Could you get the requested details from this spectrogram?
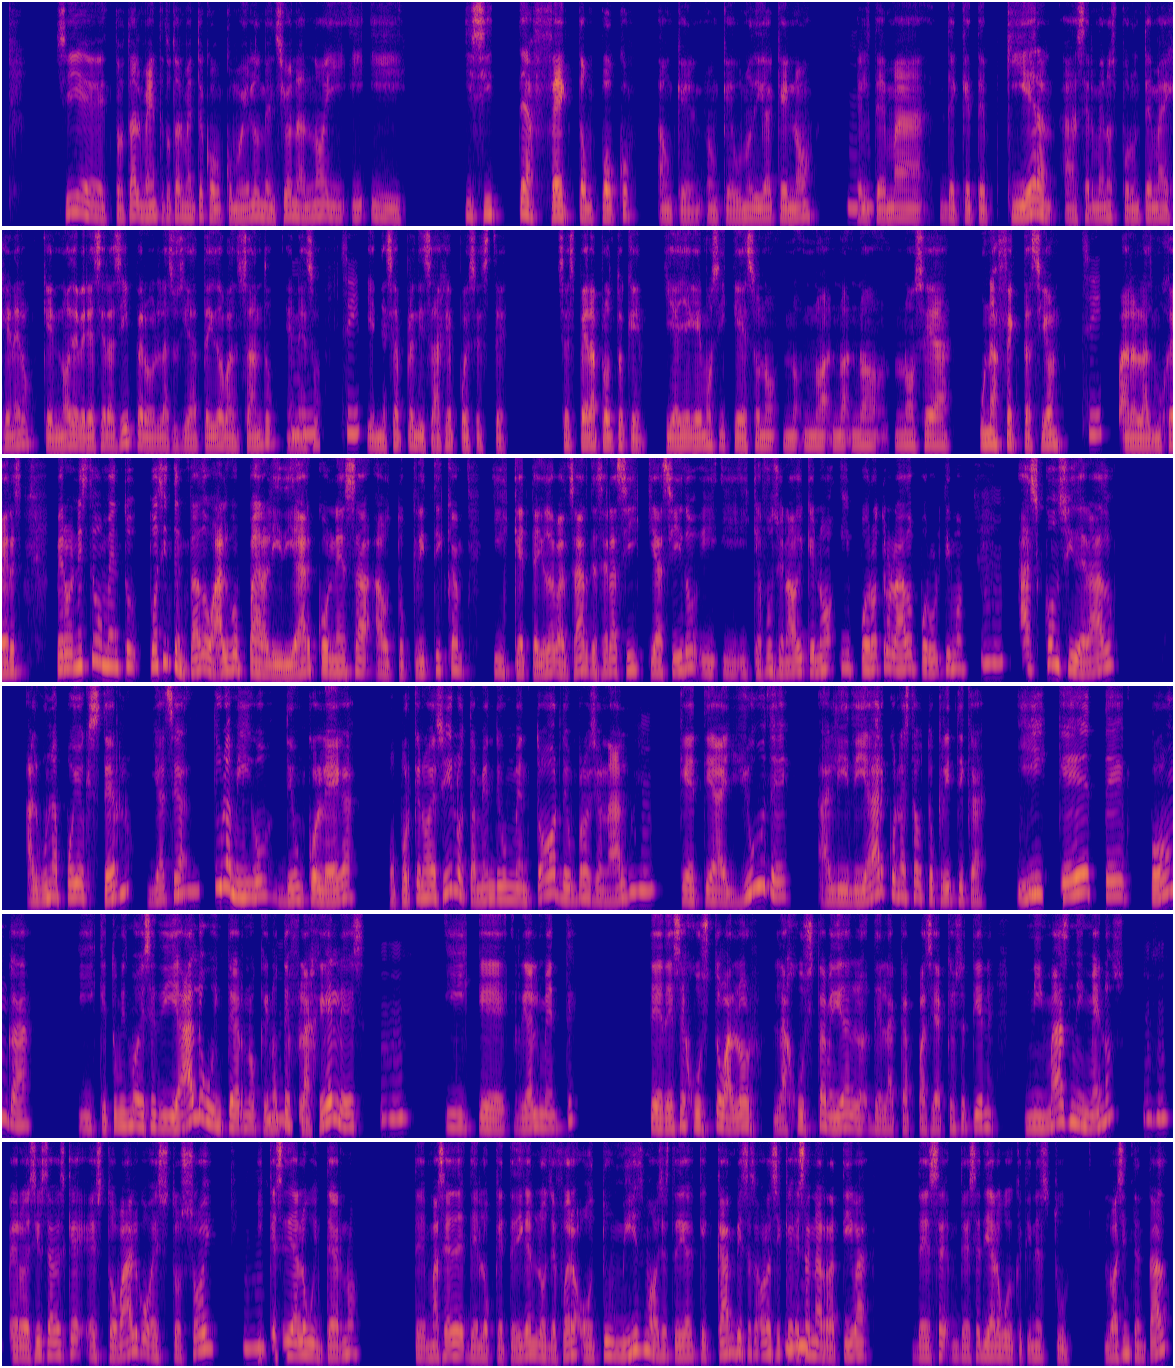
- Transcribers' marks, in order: none
- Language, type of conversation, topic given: Spanish, advice, ¿Cómo puedo dejar de paralizarme por la autocrítica y avanzar en mis proyectos?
